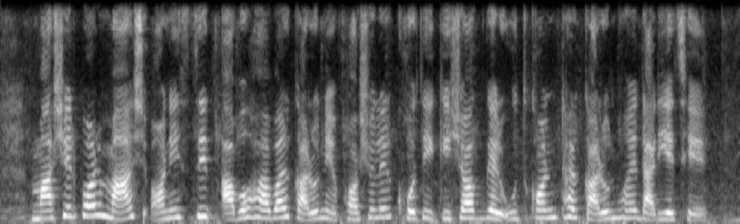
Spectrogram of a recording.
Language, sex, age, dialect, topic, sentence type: Bengali, female, 18-24, Standard Colloquial, agriculture, question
